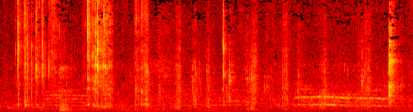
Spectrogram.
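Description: Crisp crunching bites and chewing of a raw cucumber close to the microphone, thickest in the first two seconds. A rooster crows in the background about four and a half seconds in.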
